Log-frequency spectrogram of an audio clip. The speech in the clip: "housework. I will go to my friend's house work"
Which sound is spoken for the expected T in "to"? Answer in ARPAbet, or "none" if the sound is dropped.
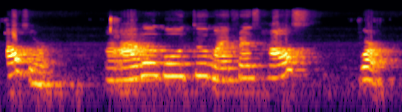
T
